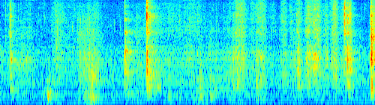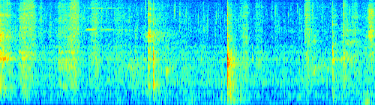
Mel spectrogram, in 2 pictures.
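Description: A knife cutting through a baked pasty's crust, the blade scraping and knocking on the metal baking tray in irregular strokes, the loudest about five seconds in.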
